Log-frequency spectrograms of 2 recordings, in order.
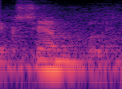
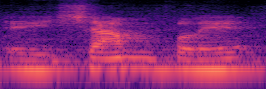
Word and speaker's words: exemple: és la forma correcta, exemple. Però que en el carrer pronunciem de mil maneres diferents, que no estan acceptades. Exemple, eixample, example, aquestes formes no estan acceptades.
